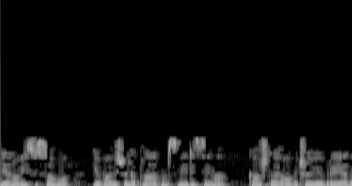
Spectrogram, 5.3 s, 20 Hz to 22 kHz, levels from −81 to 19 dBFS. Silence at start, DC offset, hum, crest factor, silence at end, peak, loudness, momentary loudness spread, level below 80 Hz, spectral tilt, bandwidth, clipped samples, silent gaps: 0 s; under 0.1%; none; 12 dB; 0 s; -6 dBFS; -19 LUFS; 5 LU; -44 dBFS; -9.5 dB/octave; 5.8 kHz; under 0.1%; none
